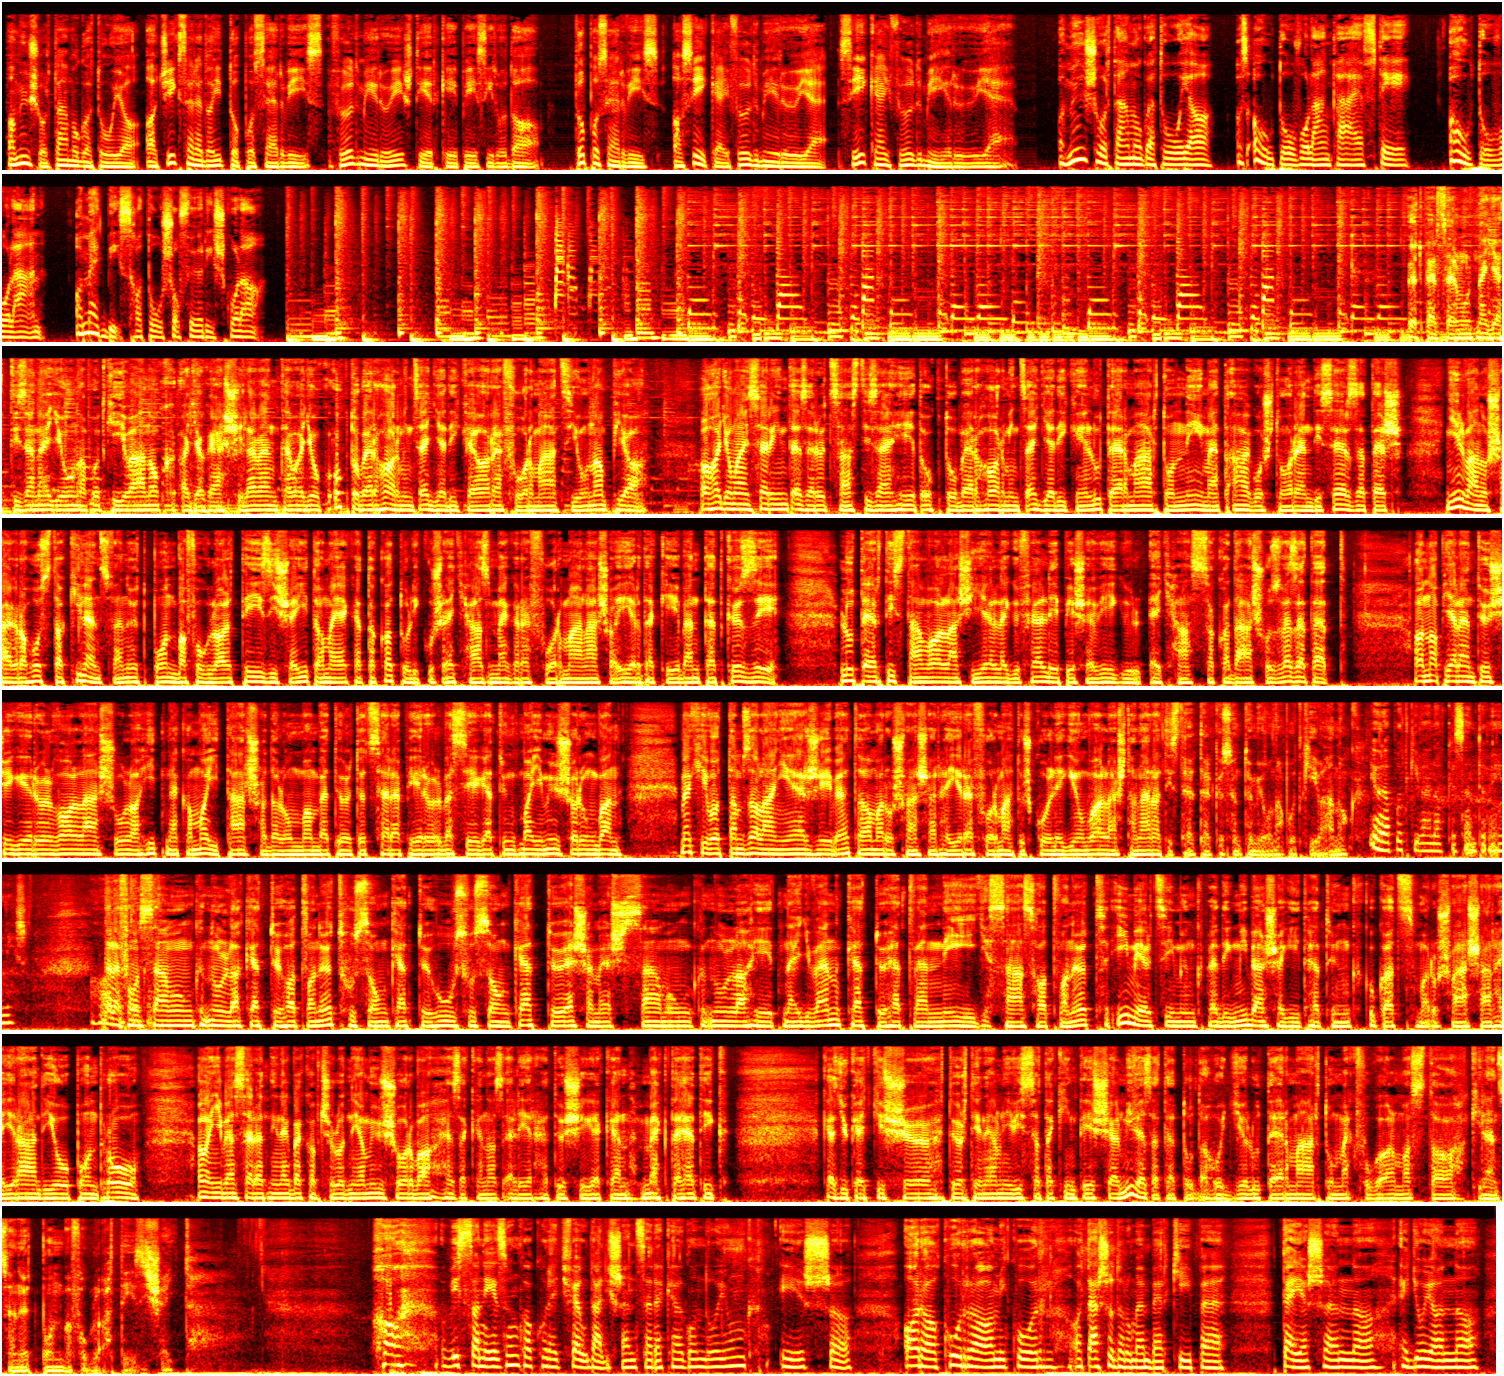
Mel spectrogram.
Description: A nap jelentőségéről, vallásról, a hitnek a mai társadalomban betöltött szerepéről beszélgetünk mai műsorunkban.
